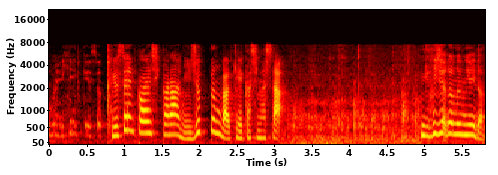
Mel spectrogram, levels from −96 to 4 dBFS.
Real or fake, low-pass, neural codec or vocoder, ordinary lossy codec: fake; none; codec, 16 kHz, 4 kbps, FunCodec, trained on LibriTTS, 50 frames a second; none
